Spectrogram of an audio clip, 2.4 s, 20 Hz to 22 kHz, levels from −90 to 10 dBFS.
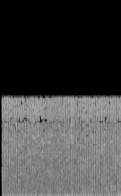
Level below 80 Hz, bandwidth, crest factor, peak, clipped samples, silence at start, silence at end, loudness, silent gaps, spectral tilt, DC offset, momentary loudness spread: -36 dBFS; 12 kHz; 16 dB; -4 dBFS; under 0.1%; 0.05 s; 0 s; -17 LUFS; none; -1 dB/octave; under 0.1%; 2 LU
